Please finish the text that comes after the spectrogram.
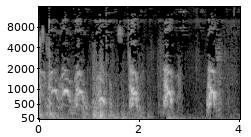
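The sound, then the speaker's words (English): A dog barks repeatedly, about six sharp barks in an uneven rhythm, fairly loud, with brief pauses between them and no other sound standing out. “Well, I'm trying to wait until the dog stops.”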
